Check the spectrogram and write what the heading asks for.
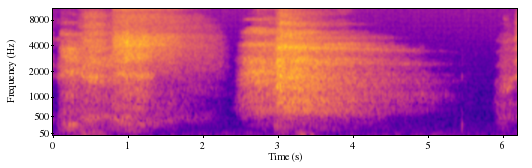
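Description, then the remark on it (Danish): A group takes a slow, deep inhale followed by a long, airy exhale, then another full breath in and a drawn-out sigh out, clear with no talking. “Kan vi lige tage en dyb”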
